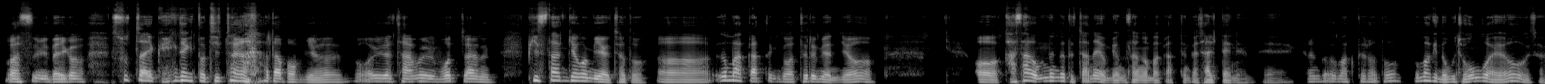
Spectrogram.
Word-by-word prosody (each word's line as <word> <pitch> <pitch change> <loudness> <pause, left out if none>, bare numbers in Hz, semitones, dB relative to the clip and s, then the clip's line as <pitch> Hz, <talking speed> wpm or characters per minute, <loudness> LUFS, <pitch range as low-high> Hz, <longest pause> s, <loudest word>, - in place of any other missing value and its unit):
맞습니다. 130 -1 +3
이거 135 -2 +1 0.3
숫자에 95 - +5
굉장히 175 +7 +1
또 155 -2 0
집착을 155 +1 +3
하다 140 0 +3
보면 110 0 -3
오히려 140 -1 -1
잠을 140 0 0
못 145 +3 -1
자는 120 -6 -1 0.3
비슷한 185 -1 +6
경험이에요 155 - +3
저도. 100 -3 -5
어 110 -2 -2
음악 185 -3 +2
같은 140 0 -2
거 120 -2 -3
들으면요. 120 -2 -2 1.0
어 110 -2 +3
가사 140 +9 +5
없는 155 +3 +1
거 160 - 0
듣잖아요 130 -1 -2
명상 95 +2 -3
음악 95 -1 -3
같은 105 - -9
거 - - -5
잘 105 +1 -1
때는. 90 -3 -7
예. 95 +1 -15 0.2
그런 130 0 -10
거 - - -8
음악 130 -2 -7
들어도 145 +4 -6
음악이 165 0 -1
너무 120 +2 -2
좋은 140 +7 -1
거예요. 145 +2 0
그래서 100 -4 -8
130 Hz, 350 characters per minute, -26 LUFS, 110-150 Hz, 1.0 s, 비슷한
